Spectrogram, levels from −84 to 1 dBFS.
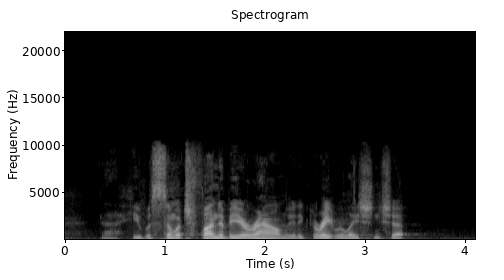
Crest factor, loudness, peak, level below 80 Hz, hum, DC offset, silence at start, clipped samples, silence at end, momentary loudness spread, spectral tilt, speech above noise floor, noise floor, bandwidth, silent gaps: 24 dB; -32 LUFS; -10 dBFS; -64 dBFS; none; under 0.1%; 0.35 s; under 0.1%; 0.7 s; 15 LU; -5 dB/octave; 35 dB; -68 dBFS; 10.5 kHz; none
